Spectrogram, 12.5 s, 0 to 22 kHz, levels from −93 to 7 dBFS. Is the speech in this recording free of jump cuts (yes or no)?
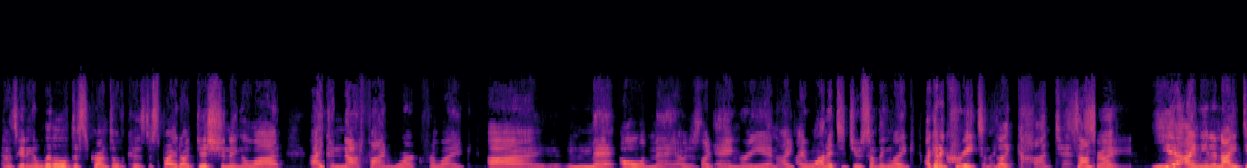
no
